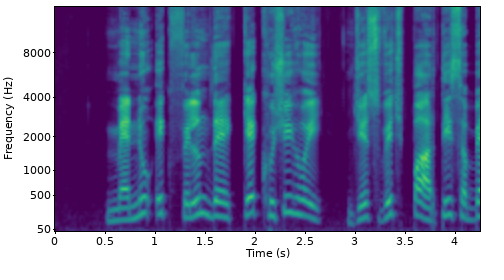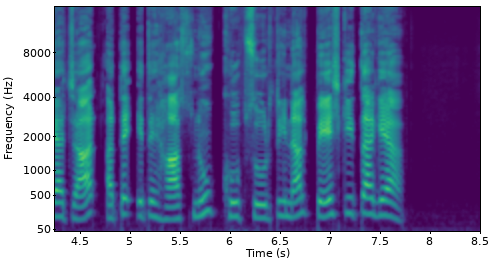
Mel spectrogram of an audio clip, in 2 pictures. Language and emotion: Punjabi, happy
